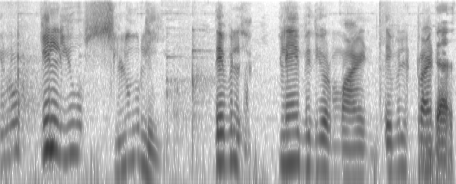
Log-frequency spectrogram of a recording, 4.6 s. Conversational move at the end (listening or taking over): listening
